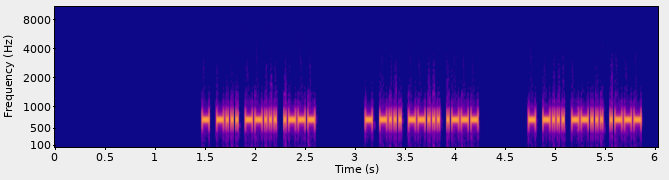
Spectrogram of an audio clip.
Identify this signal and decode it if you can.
Morse code, heard as a keyed tone, about 51 wpm, 700 Hz. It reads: TB7J TB7J TB7J
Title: DXCC-100 Call Signs - 4 Characters - Repeated 3x - 50wpm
